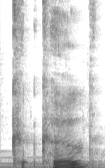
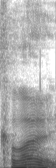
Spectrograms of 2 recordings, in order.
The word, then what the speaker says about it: Köln: It's like Köln, if you say it properly in German. Oh yeah, it's just Cologne.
